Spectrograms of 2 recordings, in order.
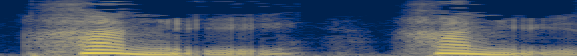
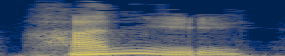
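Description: First: The first syllable has a falling pitch. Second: The first syllable has a rising pitch. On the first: It means the Chinese language. "that's fourth tone going down" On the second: It means the Korean language. "Second tone, right? 韩，韩 going up"

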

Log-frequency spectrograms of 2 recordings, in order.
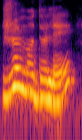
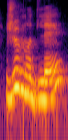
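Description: First: The middle 'e' vowel is clearly pronounced. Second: The middle 'e' vowel is dropped. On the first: "Но давайте сначала медленно прочтем" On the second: "Теперь попроще"

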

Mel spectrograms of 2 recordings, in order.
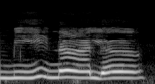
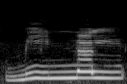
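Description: First: The word ends with an added vowel after l. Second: The word ends cleanly on the l sound. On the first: The speaker calls it wrong. "bukannya minala. Itu salah" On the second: The speaker calls it right.

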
